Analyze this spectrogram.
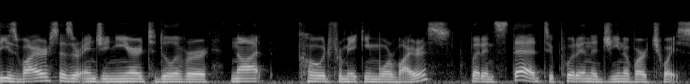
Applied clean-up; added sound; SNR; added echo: none; none; none; none.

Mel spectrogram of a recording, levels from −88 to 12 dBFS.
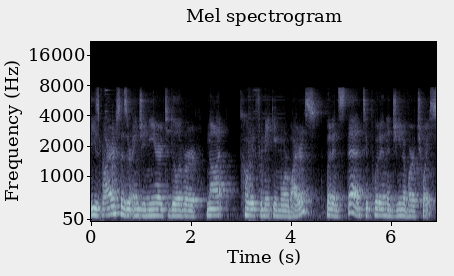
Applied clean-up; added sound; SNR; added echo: neural separator model SepFormer DNS4.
